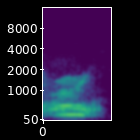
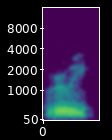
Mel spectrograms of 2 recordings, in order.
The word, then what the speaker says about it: Rui: the series Marie hachimura so he said Rory no I knew he was talking about rui sorry Ruby I can't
